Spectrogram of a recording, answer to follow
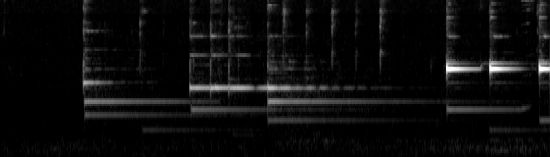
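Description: A faint tinkling of bell-like chime notes at several pitches. They begin about half a second in and are struck one after another, each ringing on, with the brightest notes near the end.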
